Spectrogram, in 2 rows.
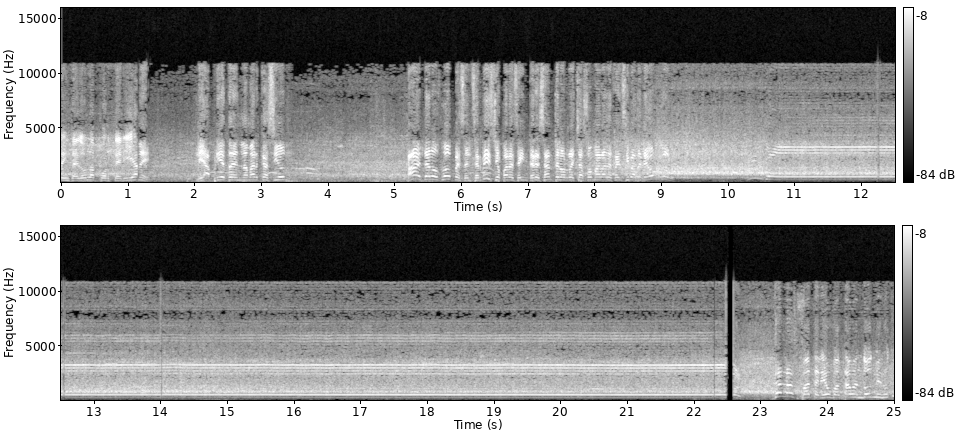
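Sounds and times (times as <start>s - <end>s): stadium crowd noise: 0.0s - 25.0s.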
